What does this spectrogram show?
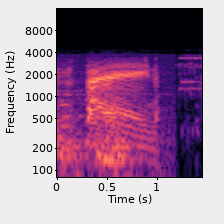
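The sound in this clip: A telephone rings for an incoming caller: one short, bright, buzzing ring burst with a thin, tinny tone, then a brief drop before more sound follows.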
